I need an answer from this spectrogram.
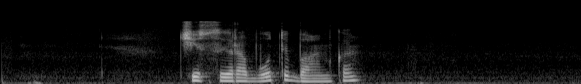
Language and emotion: Russian, neutral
